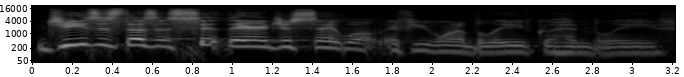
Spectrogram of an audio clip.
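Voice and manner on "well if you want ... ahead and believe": soft, offhand, couldn't-care-less tone; casual shrug. Retold or imitated. Preacher mocking an indifferent Jesus, soft and offhand. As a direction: toss it off lazily, much softer. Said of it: "No, it says he cried out".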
